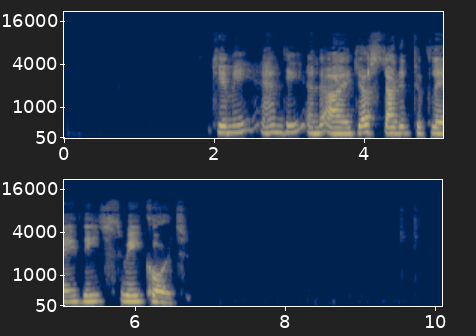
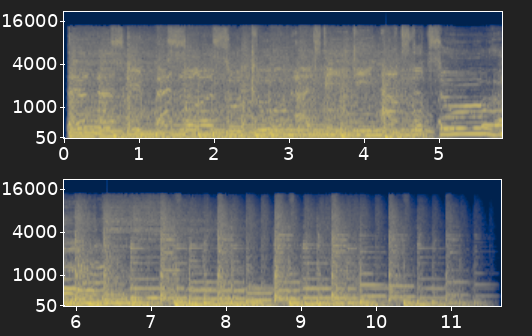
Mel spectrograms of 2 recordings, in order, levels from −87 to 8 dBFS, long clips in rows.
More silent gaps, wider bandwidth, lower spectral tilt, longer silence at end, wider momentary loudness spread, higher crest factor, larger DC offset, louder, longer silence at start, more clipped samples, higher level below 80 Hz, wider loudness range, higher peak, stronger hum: neither; second, 10.5 kHz vs 14 kHz; about the same, -5.5 dB/octave vs -5 dB/octave; first, 3.45 s vs 0.2 s; about the same, 9 LU vs 8 LU; first, 20 dB vs 10 dB; neither; second, -20 LUFS vs -11 LUFS; first, 2 s vs 0.05 s; neither; second, -62 dBFS vs -20 dBFS; first, 8 LU vs 4 LU; second, -4 dBFS vs 0 dBFS; neither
